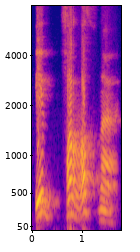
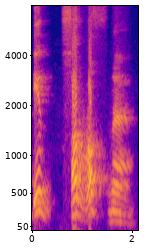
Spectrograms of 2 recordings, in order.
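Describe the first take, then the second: The two takes are said the same way.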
